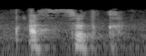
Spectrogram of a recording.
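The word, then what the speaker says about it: as-sidq (الصدق): Well, your pronunciation was close enough. It's as-sidq. Yes. As-sidq, which is translated more or less in English as truthfulness.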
